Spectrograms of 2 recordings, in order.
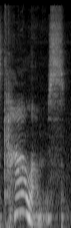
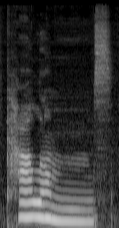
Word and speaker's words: columns: him this word is columns that n is silent columns autumn that n because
